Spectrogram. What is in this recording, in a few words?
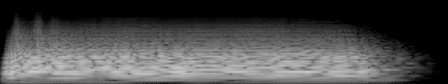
Brass, Woodwind Brass Ensemble; Miroslav Vitous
